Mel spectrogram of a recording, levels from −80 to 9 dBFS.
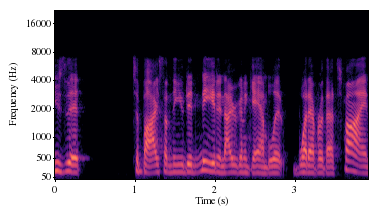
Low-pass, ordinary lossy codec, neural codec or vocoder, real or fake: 7.2 kHz; Opus, 32 kbps; none; real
